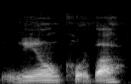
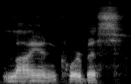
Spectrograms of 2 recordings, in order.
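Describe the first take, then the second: First: The name is said the French way, final s silent. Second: The name is said the American way, final s sounded. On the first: "I believe you pronounce it" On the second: "as you would say in American"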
